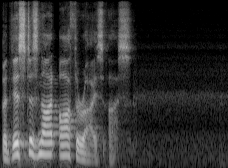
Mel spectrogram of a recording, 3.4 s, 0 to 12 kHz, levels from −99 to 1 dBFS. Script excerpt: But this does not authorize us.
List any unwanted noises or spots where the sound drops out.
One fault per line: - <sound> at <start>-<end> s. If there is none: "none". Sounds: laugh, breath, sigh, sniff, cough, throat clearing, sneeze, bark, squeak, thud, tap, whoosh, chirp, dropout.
none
